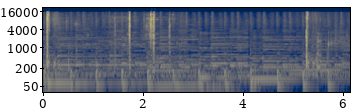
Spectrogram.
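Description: Tikka T3 bolt-action rifle in .25-06 fitted with a moderator, firing a three-shot group of handloaded test rounds: a shot at the start, another about two seconds in and a third about five seconds in, over background music.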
